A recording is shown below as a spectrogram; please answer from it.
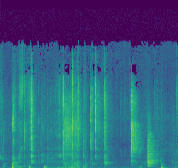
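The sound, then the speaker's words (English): Someone bites open a heavily taped cardboard box: crinkling tape, sharp clicks and short tearing rips arrive in uneven bursts. “Now he's opening up a box with his teeth.”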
